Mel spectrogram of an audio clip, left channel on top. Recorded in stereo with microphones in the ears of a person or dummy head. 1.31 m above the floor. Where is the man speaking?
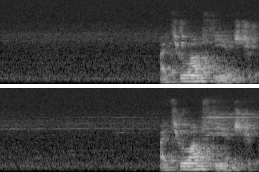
20° right (ahead or behind), 2.5 m.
